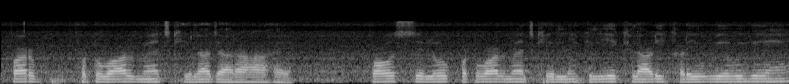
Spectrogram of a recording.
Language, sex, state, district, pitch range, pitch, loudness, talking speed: Hindi, male, Uttar Pradesh, Jalaun, 120-130 Hz, 125 Hz, -21 LUFS, 145 wpm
